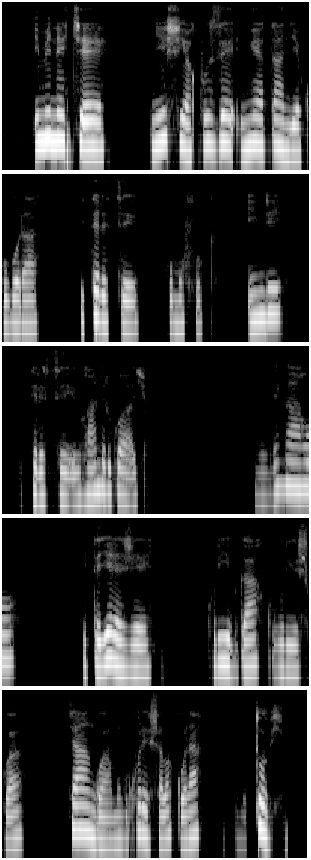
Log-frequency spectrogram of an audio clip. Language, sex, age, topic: Kinyarwanda, female, 18-24, agriculture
